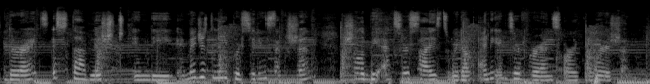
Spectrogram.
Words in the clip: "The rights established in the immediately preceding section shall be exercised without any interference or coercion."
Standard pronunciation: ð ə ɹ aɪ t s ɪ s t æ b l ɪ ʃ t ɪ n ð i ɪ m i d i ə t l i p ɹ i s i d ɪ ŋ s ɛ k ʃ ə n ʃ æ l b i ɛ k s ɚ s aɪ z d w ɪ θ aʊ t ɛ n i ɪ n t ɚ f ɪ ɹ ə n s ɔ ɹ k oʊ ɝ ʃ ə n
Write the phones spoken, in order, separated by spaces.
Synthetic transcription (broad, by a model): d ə ɹ aɪ t s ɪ s t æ b l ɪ ʃ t ɪ n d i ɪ m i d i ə t l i p ɹ i s i d ɪ ŋ s ɛ k ʃ ə n ʃ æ l b i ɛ k s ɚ s aɪ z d w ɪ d aʊ t ɛ n i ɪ n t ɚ f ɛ ɹ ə n s ɔ ɹ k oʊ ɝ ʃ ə n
